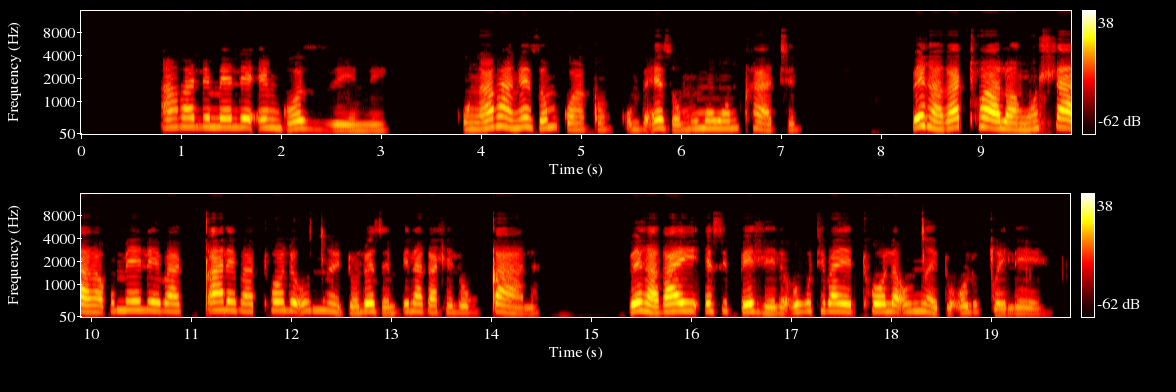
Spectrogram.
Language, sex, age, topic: North Ndebele, female, 50+, health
